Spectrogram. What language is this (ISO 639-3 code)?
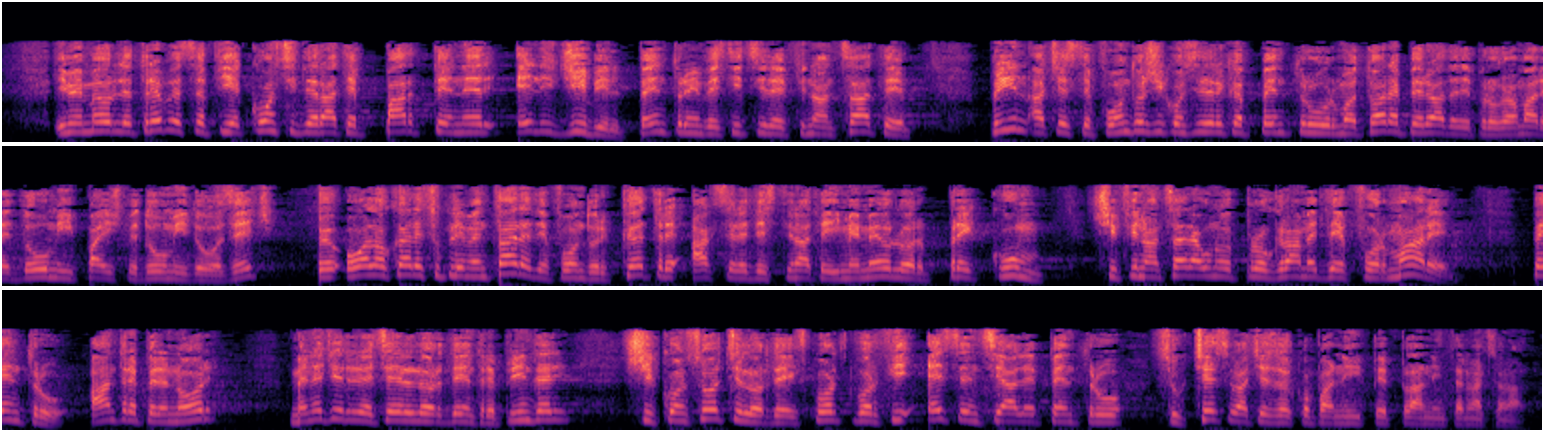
ron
